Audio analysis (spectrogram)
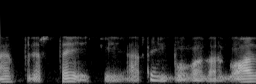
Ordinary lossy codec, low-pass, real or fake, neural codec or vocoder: Opus, 32 kbps; 3.6 kHz; fake; vocoder, 22.05 kHz, 80 mel bands, HiFi-GAN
